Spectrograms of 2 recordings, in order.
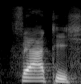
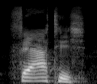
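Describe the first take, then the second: No difference in how they are said.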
